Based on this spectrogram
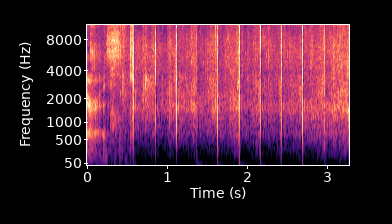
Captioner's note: applause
